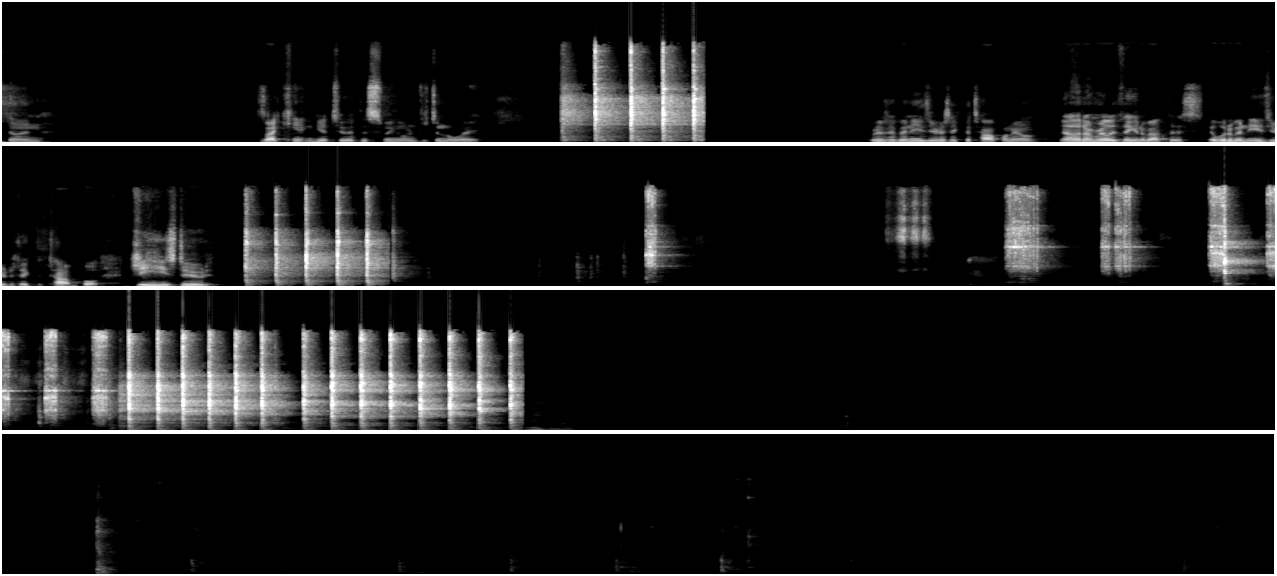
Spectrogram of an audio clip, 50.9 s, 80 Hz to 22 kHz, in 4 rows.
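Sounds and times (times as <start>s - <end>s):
socket ratchet clicking: 22.8s - 24.2s, 24.8s - 30.7s.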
